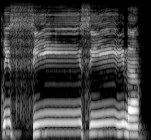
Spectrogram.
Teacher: قصی یعنی دونوں یا کو ایک الف کی مقدار لمبا کرنا ہے آپ نے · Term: یا مدہ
